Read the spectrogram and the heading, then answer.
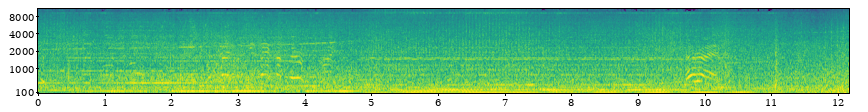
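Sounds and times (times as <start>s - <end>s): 
faint voices: 0.0s - 5.2s
helicopter engines whining during takeoff: 0.0s - 12.1s.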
